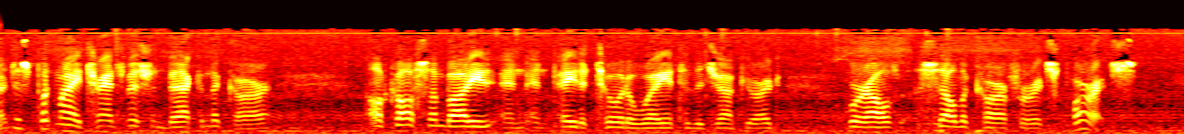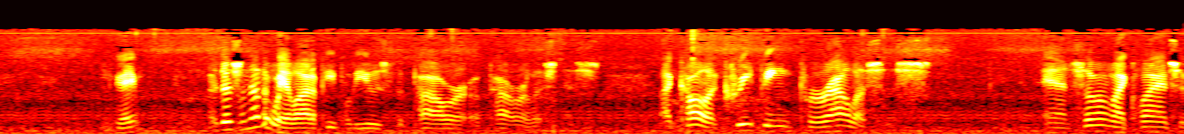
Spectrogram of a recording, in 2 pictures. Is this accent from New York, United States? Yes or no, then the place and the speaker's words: no; Laredo, Texas, United States; I was born and raised in the Mexican border, Laredo, Texas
